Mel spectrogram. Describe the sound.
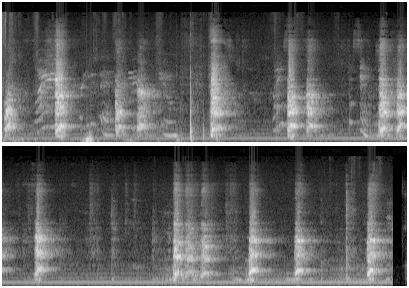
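A Labrador dog barks many times, in short runs of loud barks separated by brief pauses, over a steady low hum.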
